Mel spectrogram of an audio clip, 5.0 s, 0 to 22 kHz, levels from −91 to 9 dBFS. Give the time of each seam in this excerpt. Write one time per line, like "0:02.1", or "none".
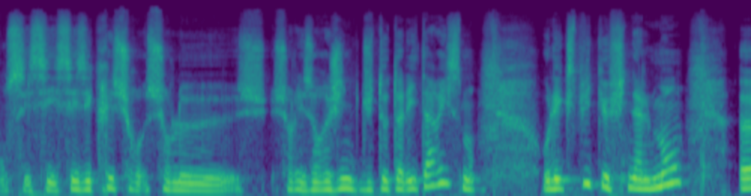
0:02.4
